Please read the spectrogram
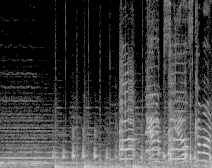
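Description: A held string chord ends about a second in; then a chicken clucks and squawks in quick calls that bend up and down in pitch, mixed with scattered knocks and clatter.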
